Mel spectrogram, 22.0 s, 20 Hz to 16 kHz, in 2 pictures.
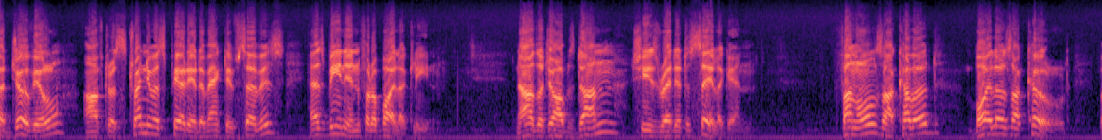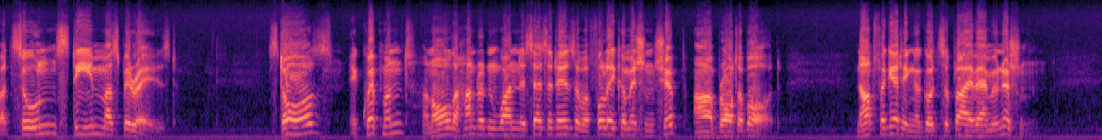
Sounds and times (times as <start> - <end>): Speech: 0.0 - 4.4, 5.2 - 7.6, 8.4 - 12.8, 13.7 - 18.9, 19.6 - 21.5.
